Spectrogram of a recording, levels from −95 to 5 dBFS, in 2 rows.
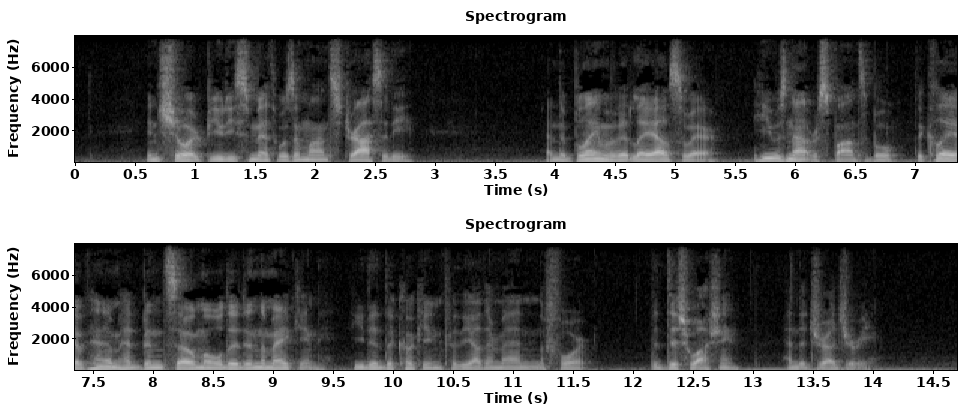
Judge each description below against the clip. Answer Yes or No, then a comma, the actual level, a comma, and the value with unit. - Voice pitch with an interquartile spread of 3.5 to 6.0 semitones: No, average, 3.0 semitones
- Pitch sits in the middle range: No, low, 100 Hz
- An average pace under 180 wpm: No, average, 190 wpm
